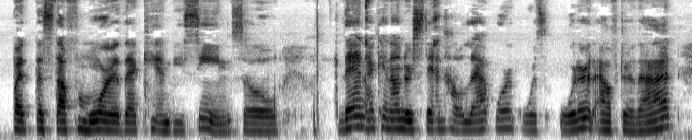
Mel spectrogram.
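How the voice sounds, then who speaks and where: A woman's fairly low voice with a non-native accent, fairly even intonation and a fairly slow pace. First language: not English. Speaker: caller. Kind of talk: casual chat. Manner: hesitant.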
